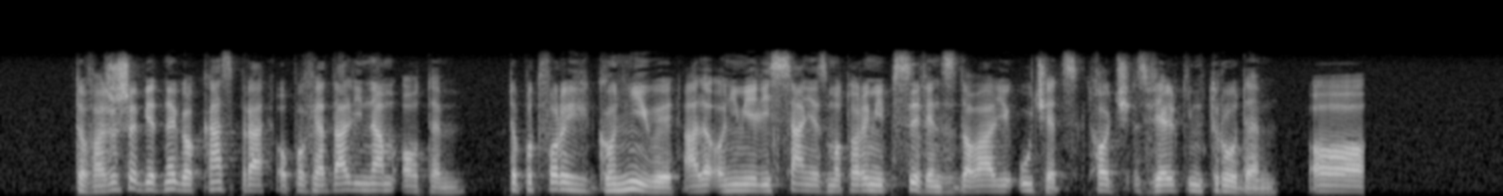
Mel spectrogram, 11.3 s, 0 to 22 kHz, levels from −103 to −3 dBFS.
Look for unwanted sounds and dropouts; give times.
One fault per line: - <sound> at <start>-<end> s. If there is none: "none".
none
